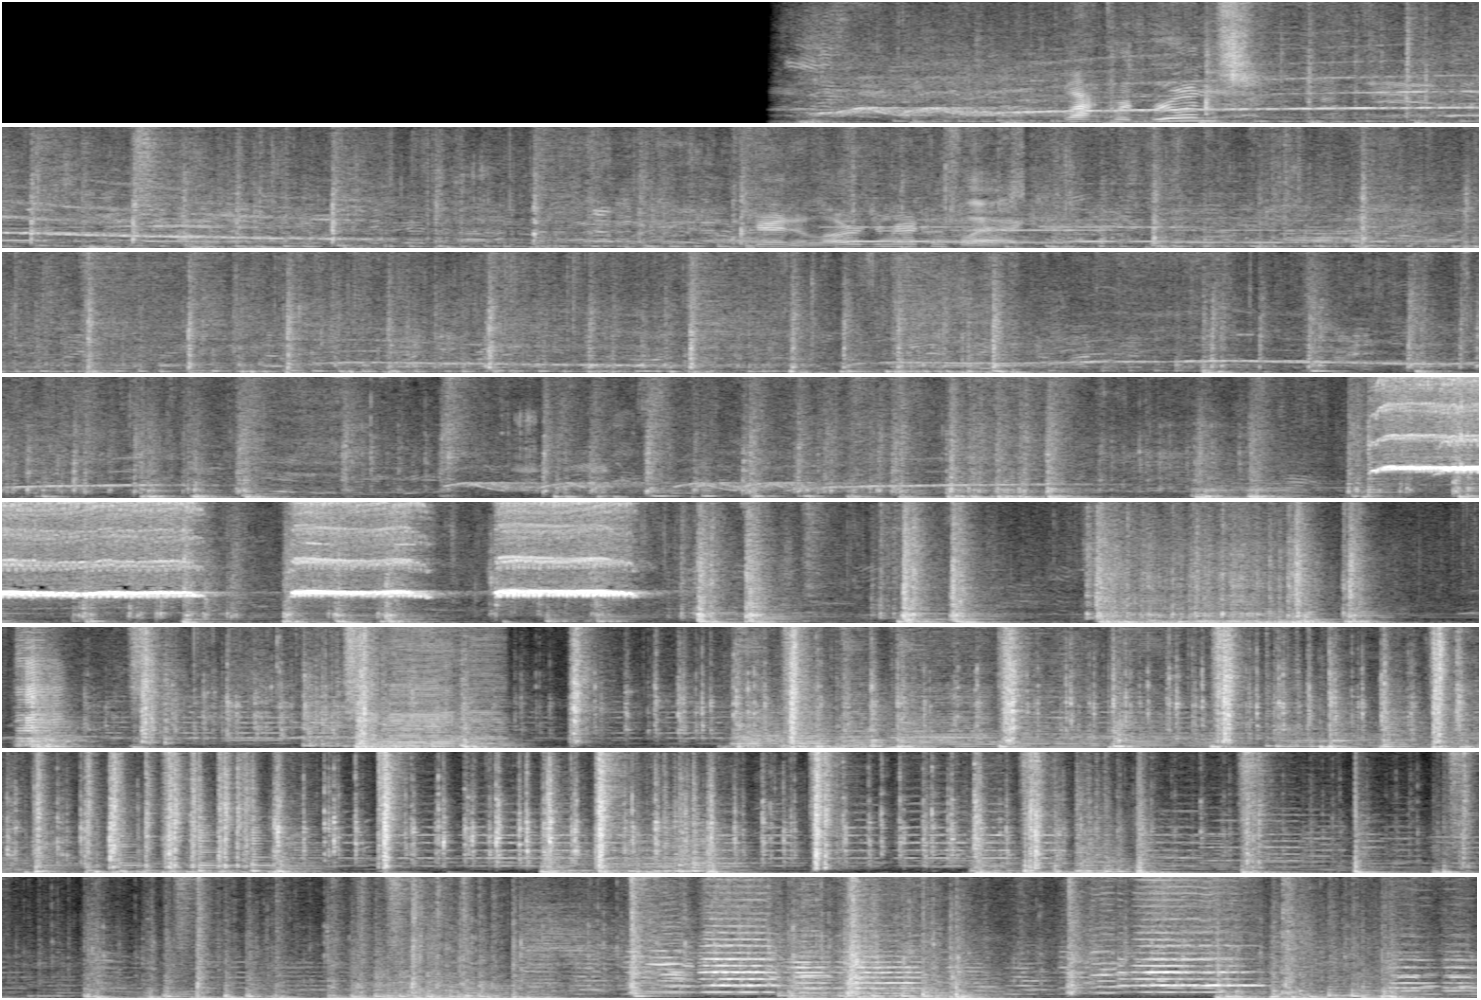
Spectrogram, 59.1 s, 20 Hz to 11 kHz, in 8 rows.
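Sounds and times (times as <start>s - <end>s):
snare and bass drums: 3.9s - 59.0s
whistle blasts: 29.0s - 33.0s.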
